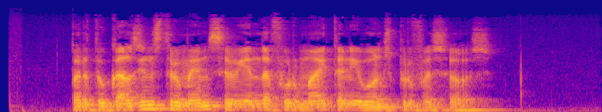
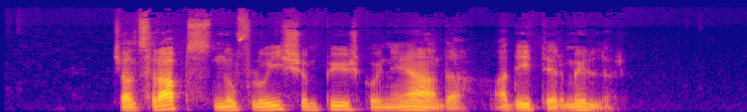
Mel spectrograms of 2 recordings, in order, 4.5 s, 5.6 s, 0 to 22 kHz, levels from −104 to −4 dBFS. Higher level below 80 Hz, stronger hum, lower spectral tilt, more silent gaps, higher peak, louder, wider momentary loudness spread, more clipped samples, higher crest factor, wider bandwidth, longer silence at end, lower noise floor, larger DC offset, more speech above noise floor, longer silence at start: first, -44 dBFS vs -64 dBFS; neither; about the same, -5.5 dB/octave vs -6 dB/octave; neither; about the same, -4 dBFS vs -2 dBFS; about the same, -22 LUFS vs -22 LUFS; second, 8 LU vs 12 LU; neither; about the same, 18 dB vs 22 dB; second, 12 kHz vs 15.5 kHz; second, 0.75 s vs 1.05 s; second, -58 dBFS vs -78 dBFS; neither; second, 37 dB vs 57 dB; second, 0.55 s vs 0.85 s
